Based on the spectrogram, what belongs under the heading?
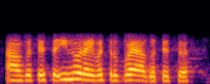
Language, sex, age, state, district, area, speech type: Kannada, female, 18-30, Karnataka, Chamarajanagar, rural, conversation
